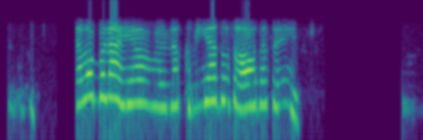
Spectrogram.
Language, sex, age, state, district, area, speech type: Dogri, female, 45-60, Jammu and Kashmir, Samba, rural, conversation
